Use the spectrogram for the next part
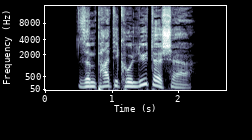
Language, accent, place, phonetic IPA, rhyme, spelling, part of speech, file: German, Germany, Berlin, [zʏmpatikoˈlyːtɪʃɐ], -yːtɪʃɐ, sympathikolytischer, adjective, De-sympathikolytischer.ogg
- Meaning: inflection of sympathikolytisch: 1. strong/mixed nominative masculine singular 2. strong genitive/dative feminine singular 3. strong genitive plural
